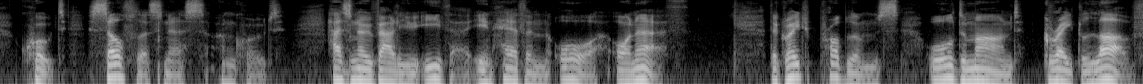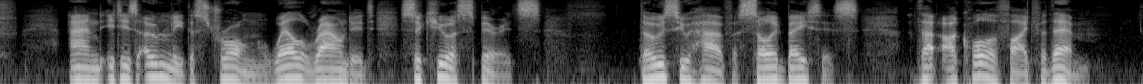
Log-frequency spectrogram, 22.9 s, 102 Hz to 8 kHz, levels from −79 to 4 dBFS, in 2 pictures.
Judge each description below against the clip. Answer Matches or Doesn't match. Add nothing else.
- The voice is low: Matches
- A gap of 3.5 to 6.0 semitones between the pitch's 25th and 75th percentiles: Matches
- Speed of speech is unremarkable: Doesn't match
